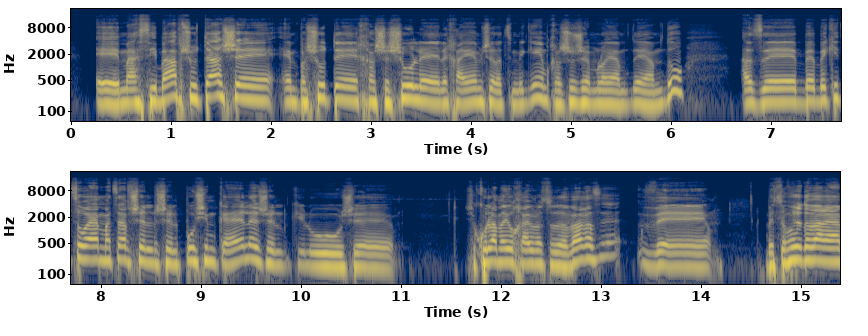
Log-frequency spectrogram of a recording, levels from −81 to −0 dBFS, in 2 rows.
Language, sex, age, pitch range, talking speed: Hebrew, male, 20-39, 140-175 Hz, 135 wpm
